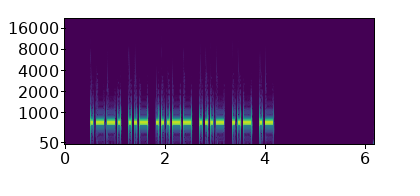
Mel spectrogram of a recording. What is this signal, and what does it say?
Morse code, heard as a keyed tone, about 22 wpm, 700 Hz. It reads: PU3VUA
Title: DXCC-100 Call Signs - 6 Characters - 22wpm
